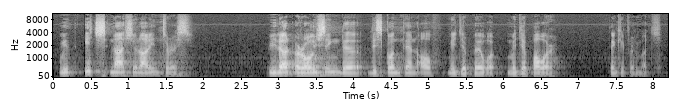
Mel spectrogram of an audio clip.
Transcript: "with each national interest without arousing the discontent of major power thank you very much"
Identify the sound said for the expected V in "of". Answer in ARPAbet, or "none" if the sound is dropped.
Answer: P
